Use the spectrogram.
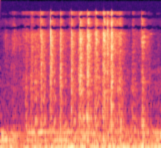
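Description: Van pigeons, a mated pair, coo softly and repeatedly at close range over a steady low background hum.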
